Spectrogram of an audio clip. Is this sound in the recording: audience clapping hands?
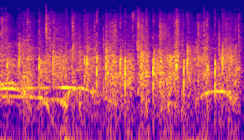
yes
